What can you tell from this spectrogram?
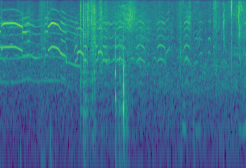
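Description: A chorus of birds calling over and over in short, high, rising-and-falling calls, with a few sharp knocks about one and a half to two and a half seconds in.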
